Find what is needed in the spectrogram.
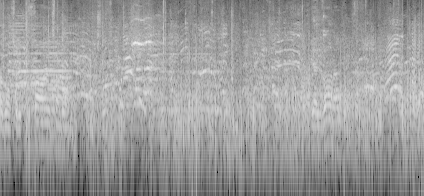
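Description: Many overlapping voices of spectators and young players at a youth football match: shouting, calling and chatter, with no single voice standing out.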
